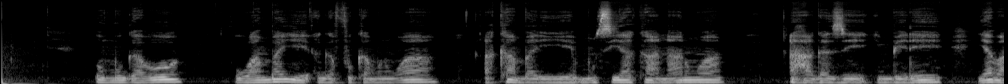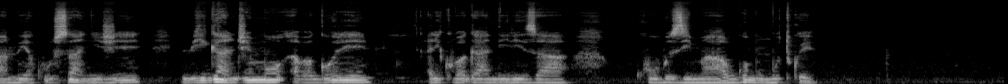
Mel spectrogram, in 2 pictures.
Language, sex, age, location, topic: Kinyarwanda, male, 25-35, Kigali, health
